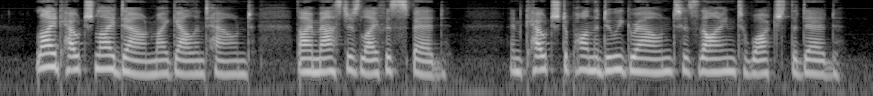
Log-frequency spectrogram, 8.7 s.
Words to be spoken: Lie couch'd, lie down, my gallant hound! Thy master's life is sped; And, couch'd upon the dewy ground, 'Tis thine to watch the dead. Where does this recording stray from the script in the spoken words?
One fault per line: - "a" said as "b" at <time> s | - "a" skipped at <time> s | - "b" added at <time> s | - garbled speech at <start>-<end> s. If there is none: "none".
none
